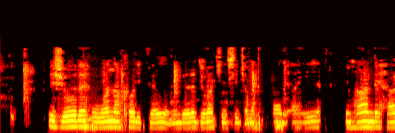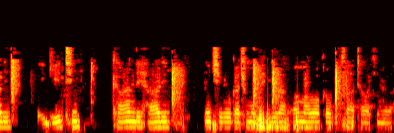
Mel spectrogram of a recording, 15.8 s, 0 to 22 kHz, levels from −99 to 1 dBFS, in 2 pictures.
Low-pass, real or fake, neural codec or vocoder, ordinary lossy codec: 7.2 kHz; real; none; MP3, 24 kbps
